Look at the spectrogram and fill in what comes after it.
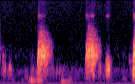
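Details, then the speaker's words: Rhythmic whooshing pulse bursts from a Doppler probe as blood flow returns in the instructor's arm while the blood pressure cuff is slowly released: Doppler arterial pulse signal on cuff deflation. "so now the pressure in the cuff has exceeded my blood pressure so blood cannot flow in the arm she's now going to slowly release the pressure from the cuff so you'll notice at that lower pressure then"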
